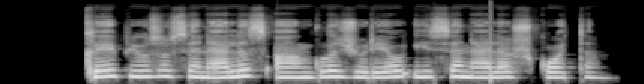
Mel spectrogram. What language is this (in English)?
Lithuanian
